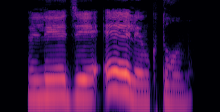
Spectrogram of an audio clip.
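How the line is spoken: Deep voice. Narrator (Russian): произнес своим глубоким голосом

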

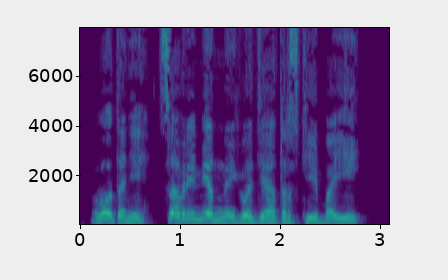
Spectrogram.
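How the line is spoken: Shouting into ear. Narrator (Russian): прокричал мне на ухо Никита

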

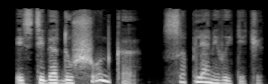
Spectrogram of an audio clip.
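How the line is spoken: Quiet friendly murmur from kitchen. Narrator (Russian): Из кухни доброжелательно тихо журчала

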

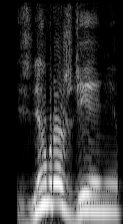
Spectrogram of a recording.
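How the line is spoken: Forced cheerful voice. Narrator (Russian): произнесла она, стараясь, чтобы голос прозвучал бодро

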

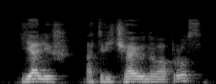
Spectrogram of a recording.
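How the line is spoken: Sad. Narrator (Russian): грустно произнес ответчик

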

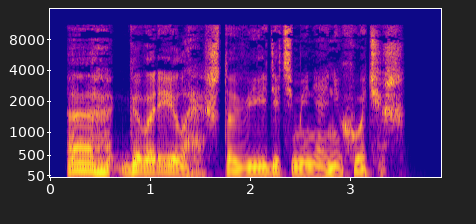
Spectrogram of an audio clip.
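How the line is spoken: Husky smirk. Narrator (Russian): с хрипотцой усмехнулся

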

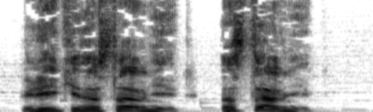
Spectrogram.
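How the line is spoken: Shouted. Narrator (Russian): прокричал кто-то

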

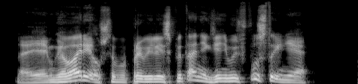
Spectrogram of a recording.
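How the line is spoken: Grumbling. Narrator (Russian): пробурчал Криол

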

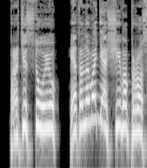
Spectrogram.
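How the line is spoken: Shout. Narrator (Russian): выкрикнул Мейсон

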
